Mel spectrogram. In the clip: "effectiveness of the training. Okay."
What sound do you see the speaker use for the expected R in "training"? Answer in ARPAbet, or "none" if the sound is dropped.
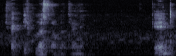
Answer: R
